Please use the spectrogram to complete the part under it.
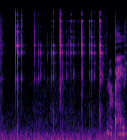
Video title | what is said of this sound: ASMR Follow My Instructions BUT YOU CAN CLOSE YOUR EYES 😳 EYES CLOSED CHALLENGE 🔥 Focus on Me | it's glass. Tapping and scratching on glass. It's a glass mug.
